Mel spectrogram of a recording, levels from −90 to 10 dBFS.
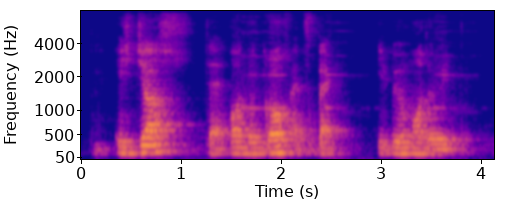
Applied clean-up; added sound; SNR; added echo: neural separator model SepFormer DNS4.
